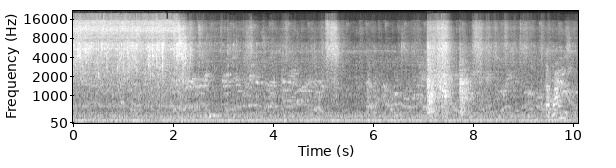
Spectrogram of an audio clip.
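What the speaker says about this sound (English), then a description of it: "let me rinse my hands off." Tap water runs steadily into a kitchen sink while hands are rinsed beneath it, a continuous hiss with splashy bursts near the end, close by and under a low background hum with someone talking over it.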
